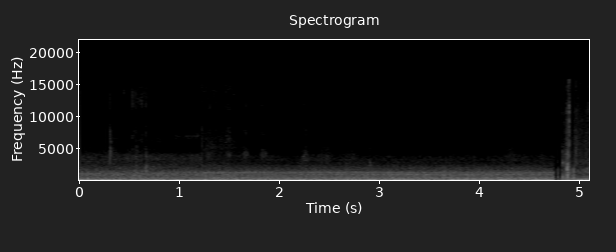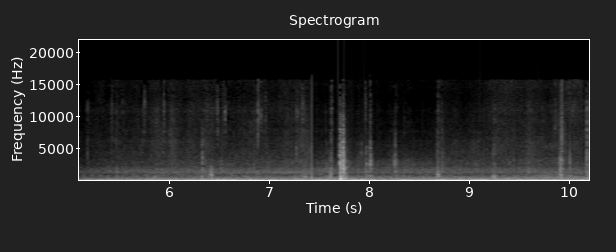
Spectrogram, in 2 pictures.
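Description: A low steady hum for the first half, then, after a sudden break, louder road traffic rumbling past in a car park, with scattered clicks and one sharp tick about three-quarters of the way through.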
